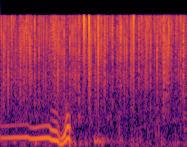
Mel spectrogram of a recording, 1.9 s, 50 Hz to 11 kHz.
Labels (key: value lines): label: biophony, cascading saw
recorder: SoundTrap 600 or HydroMoth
